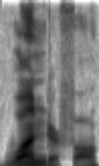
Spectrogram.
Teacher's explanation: wonderful has the stress on the first syllable, wonderful.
